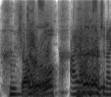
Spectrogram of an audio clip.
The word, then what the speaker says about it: Giroux: First off, since I'm practicing my French, Giroux, I believe is how you would pronounce it. Giroux. Giroux.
